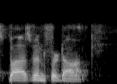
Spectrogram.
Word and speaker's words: Bosmans-Verdonk: Tell me on the pronunciation, Benjamin Bosman. – Yes. Bosman Verdonk. – Bosman Verdonk. Okay. Bosman Verdonk.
